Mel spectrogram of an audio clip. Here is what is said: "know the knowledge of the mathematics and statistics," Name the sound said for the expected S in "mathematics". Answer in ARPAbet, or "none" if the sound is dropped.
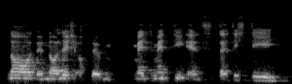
none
